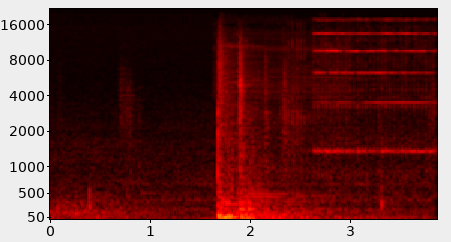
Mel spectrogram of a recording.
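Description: Telephone ringing in the video game The Stanley Parable, a sudden loud bright ring bursting in after quiet room tone, followed by sustained ringing tones that linger steadily, with no talk.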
